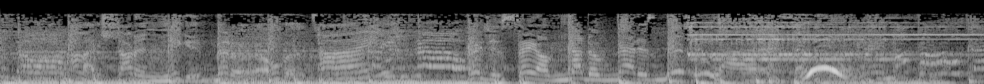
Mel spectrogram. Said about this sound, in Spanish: ¿Tenemos a alguien en la ah, línea? Está, sonando el teléfono. Está sonando el contesta,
